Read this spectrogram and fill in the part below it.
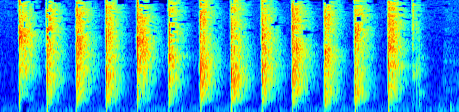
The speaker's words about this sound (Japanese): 一人で拍手してると悲しくなるんで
